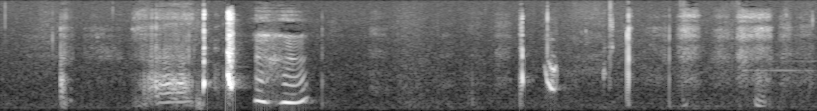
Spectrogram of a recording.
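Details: Baby in the early morning with hiccups: short, abrupt infant hiccups mixed with soft cooing in a quiet room, while an adult talks to the baby.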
